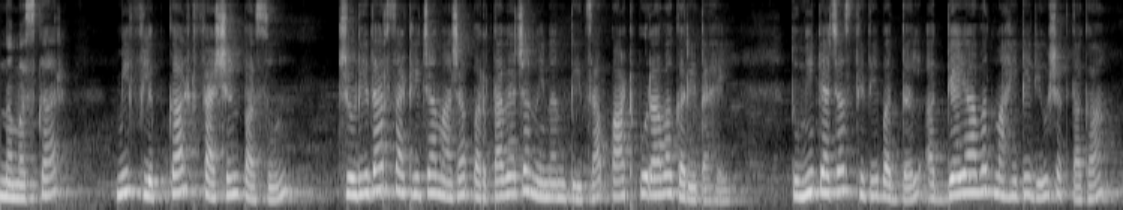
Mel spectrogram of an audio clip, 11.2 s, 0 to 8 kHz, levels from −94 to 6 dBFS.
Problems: constant background noise, background conversations at intervals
